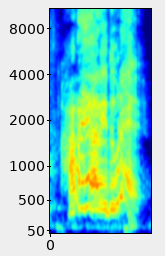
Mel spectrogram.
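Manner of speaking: high, incredulous squeak of disbelief; can't believe it, voice jumps up; astonished high-pitched question; amazed. Real, not acted. Amazed at AI music.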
